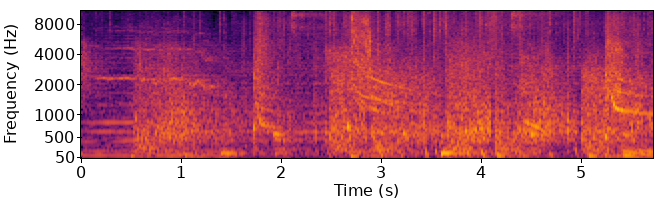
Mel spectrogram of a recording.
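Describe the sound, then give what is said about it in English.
Gunfire as men shoot down from the top of a slope at a gang: a quick run of sharp cracks and crashing bursts, some overlapping, spread irregularly across the stretch. “Garrett and his men watch from the top of the slope. They fire down at Billy's gang.”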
